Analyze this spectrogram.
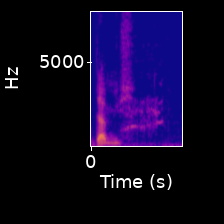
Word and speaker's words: Damas: Bizarrement, oui, ça s'écrit Damas, mais c'est Damus.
